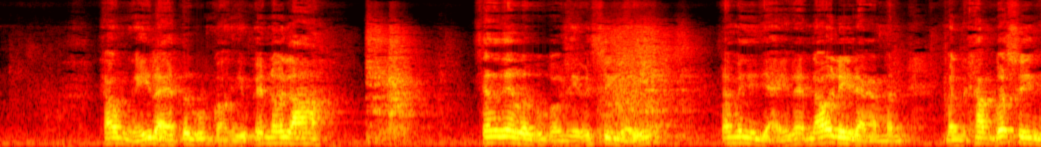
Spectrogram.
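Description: A middle-aged man speaks calmly and warmly, close to a microphone.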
